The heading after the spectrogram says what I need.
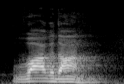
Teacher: प्रथम वर्ण का जो प्रथम शब्द का जो अंतिम वर्ण है उसमें परिवर्तन आ रहा है, उसमें विकार आ रहा है। यही क जो है ग में कन्वर्ट हो रहा है। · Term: व्यंजन संधि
